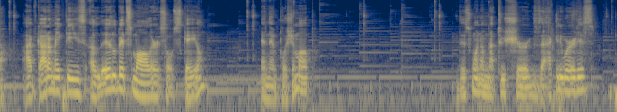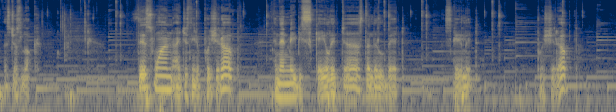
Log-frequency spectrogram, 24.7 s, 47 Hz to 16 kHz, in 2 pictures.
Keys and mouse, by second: 0.3 click, 3.7 s, 4.9 click, 5.9-7.3 drag, 9.7-11.0 middle drag, 12.6-13.7 shift+middle drag, 13.7 shift+drag, 14.7 click, 16.3-17.7 drag, 18.9 s, 20.0 click, 21.4 s, 22.2 click, 23.6-24.6 drag.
